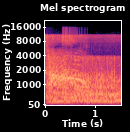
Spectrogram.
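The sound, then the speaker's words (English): A loud, distorted, magnified lion's roar, almost mixed with a nearly human-sounding cry of pain, heard in the distance. It holds steady for over a second, its layered harmonics wavering slightly in pitch, with a rough growling buzz and no talking. “you hear a distant sound, and it is the sound of a lion's roar, but magnified and distorted, almost mixed with a nearly human-sounding cry of pain that you hear in the distance, but unfortunately, it's not distant enough for your comfort.”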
